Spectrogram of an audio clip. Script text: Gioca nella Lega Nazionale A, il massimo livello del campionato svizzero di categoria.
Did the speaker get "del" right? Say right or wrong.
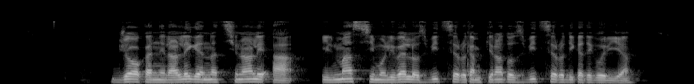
wrong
